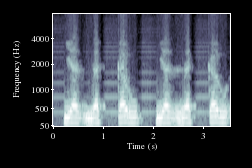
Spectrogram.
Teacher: زال کو باریک پڑھیں گے، یا زال زبر یز، زال کاف زبر زک، یزک، کاف زبر کا، یزکا، را پیش رو، یذکرو۔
